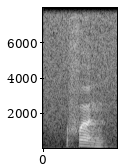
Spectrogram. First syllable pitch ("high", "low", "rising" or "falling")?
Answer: falling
